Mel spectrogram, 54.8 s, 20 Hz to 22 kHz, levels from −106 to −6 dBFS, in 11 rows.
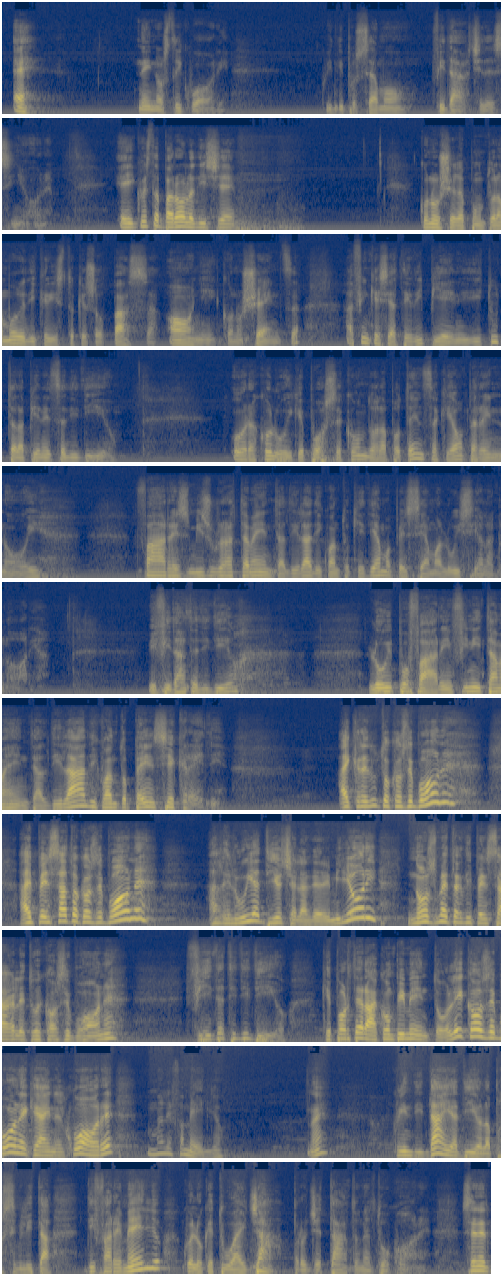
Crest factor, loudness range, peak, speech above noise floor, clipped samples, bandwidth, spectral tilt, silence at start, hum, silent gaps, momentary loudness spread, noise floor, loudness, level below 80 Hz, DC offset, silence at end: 26 dB; 14 LU; -8 dBFS; 31 dB; under 0.1%; over 20 kHz; -4.5 dB/octave; 0.1 s; none; none; 19 LU; -65 dBFS; -34 LUFS; -64 dBFS; under 0.1%; 0 s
